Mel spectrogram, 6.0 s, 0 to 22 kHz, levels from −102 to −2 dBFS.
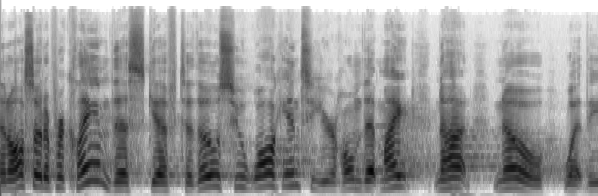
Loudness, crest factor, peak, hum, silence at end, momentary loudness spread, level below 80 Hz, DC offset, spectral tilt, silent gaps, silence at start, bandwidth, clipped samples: -16 LUFS; 16 dB; 0 dBFS; none; 0 s; 11 LU; -78 dBFS; under 0.1%; -1.5 dB/octave; none; 0 s; 17.5 kHz; under 0.1%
